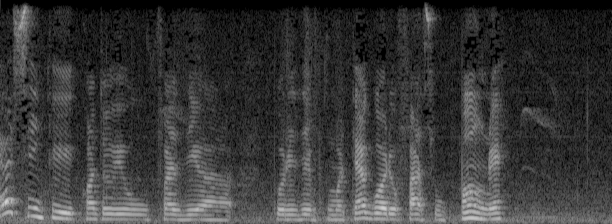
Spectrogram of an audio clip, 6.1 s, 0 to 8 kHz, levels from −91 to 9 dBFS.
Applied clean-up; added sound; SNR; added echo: none; none; none; none.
